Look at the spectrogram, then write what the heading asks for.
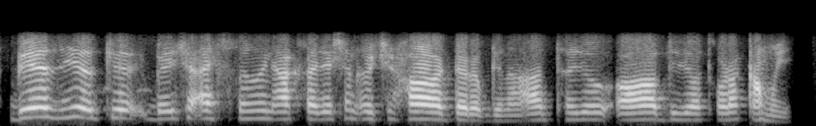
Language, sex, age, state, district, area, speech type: Kashmiri, male, 30-45, Jammu and Kashmir, Srinagar, urban, conversation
